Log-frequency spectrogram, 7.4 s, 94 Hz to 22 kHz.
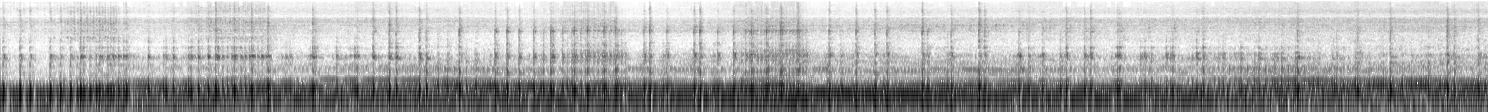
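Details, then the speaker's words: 1970 Polaris Mustang two-stroke snowmobile after the too-tight throttle cables were loosened and the idle screw adjusted. A buzzy idle that wavers slightly in pitch but holds steady; idling properly. "all right I got it idling pretty decent here"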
